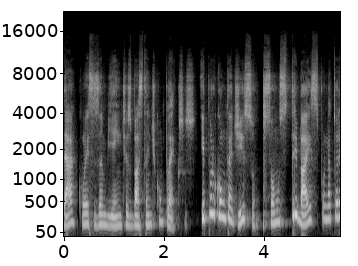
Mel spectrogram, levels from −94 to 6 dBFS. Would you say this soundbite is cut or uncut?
cut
